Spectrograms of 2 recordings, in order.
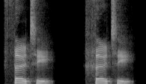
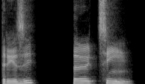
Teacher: no número 30, a tônica tá somente na primeira sílaba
